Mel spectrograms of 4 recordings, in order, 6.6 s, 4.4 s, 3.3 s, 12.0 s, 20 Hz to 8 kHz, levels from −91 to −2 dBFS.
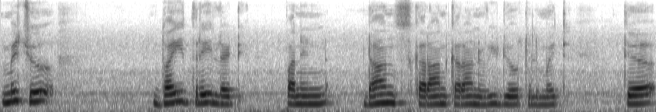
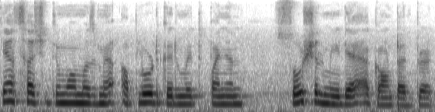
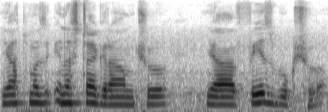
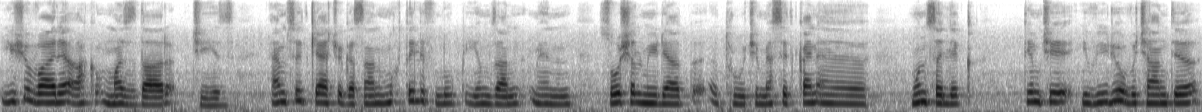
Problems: none marked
